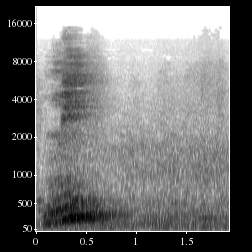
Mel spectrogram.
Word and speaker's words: knee: Okay, silent K, no se pronuncia acá. No. No is de saber, okay? No, de saber, okay? Ni, de rodilla, ni, okay?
